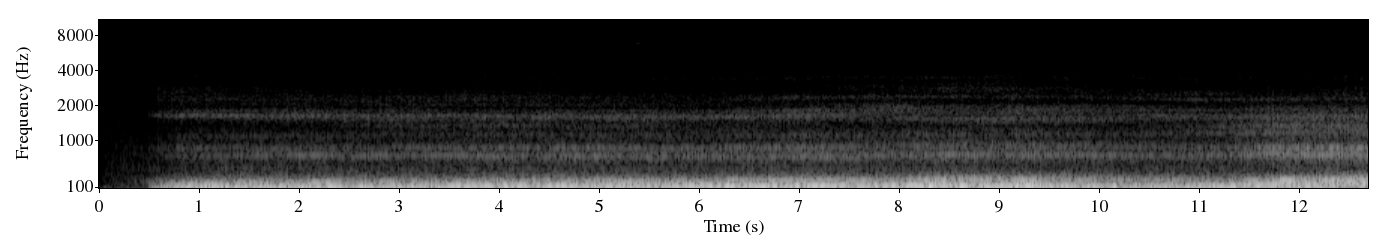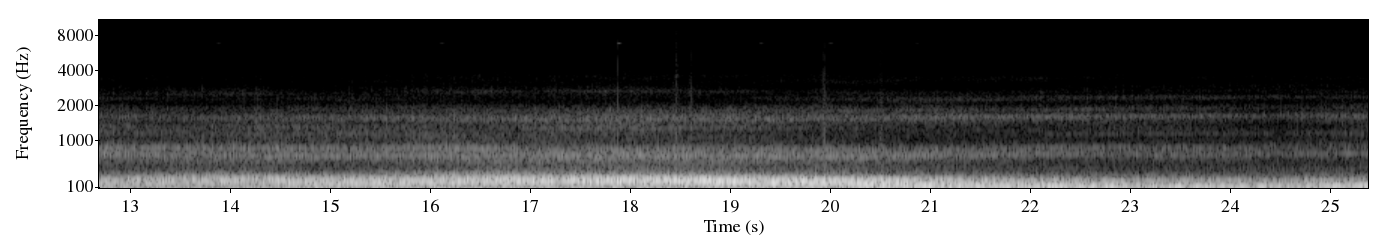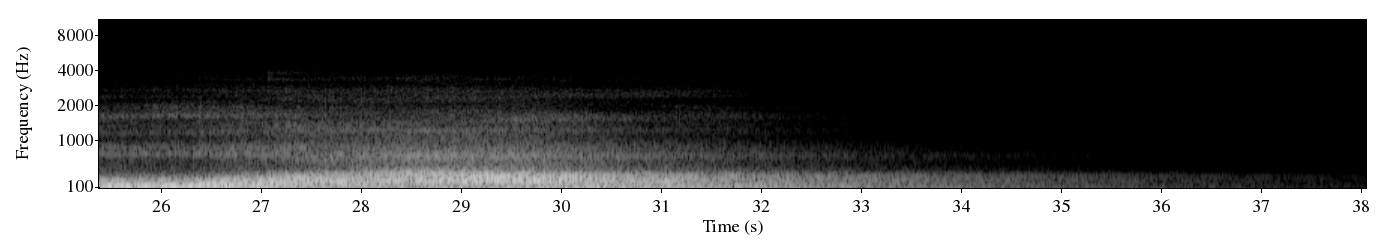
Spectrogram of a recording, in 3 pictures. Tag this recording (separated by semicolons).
scary; spooky; loop; anxious; background; rumble; atmosphere; terrifying; sinister; horror; dark; cave; deep; creepy; ambient; terror; haunted; ambience; ghost; suspense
